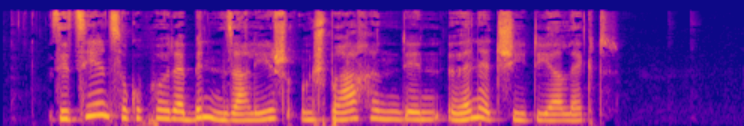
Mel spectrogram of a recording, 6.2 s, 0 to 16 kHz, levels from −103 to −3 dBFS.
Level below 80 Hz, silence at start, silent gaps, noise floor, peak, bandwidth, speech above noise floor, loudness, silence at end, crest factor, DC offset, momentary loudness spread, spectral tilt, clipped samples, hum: -56 dBFS; 0.4 s; none; -79 dBFS; -2 dBFS; 12 kHz; 55 dB; -22 LUFS; 1.05 s; 24 dB; under 0.1%; 12 LU; -2.5 dB/octave; under 0.1%; none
